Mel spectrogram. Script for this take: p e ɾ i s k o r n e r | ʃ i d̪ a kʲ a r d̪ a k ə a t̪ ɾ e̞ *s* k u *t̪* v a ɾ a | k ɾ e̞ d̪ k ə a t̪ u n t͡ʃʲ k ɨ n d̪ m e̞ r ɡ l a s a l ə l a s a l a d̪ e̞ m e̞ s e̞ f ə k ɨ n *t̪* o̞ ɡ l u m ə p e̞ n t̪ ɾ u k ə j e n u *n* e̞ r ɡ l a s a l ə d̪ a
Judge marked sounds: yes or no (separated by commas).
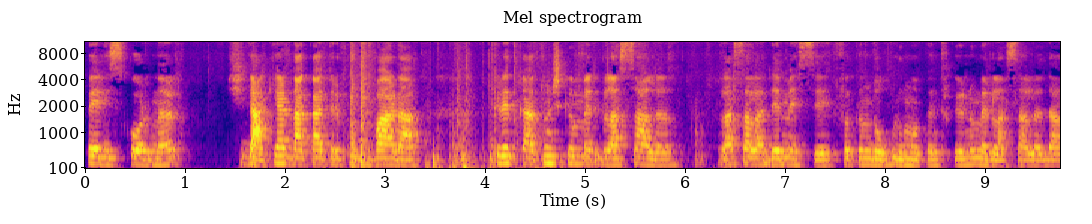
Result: no, yes, no, no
